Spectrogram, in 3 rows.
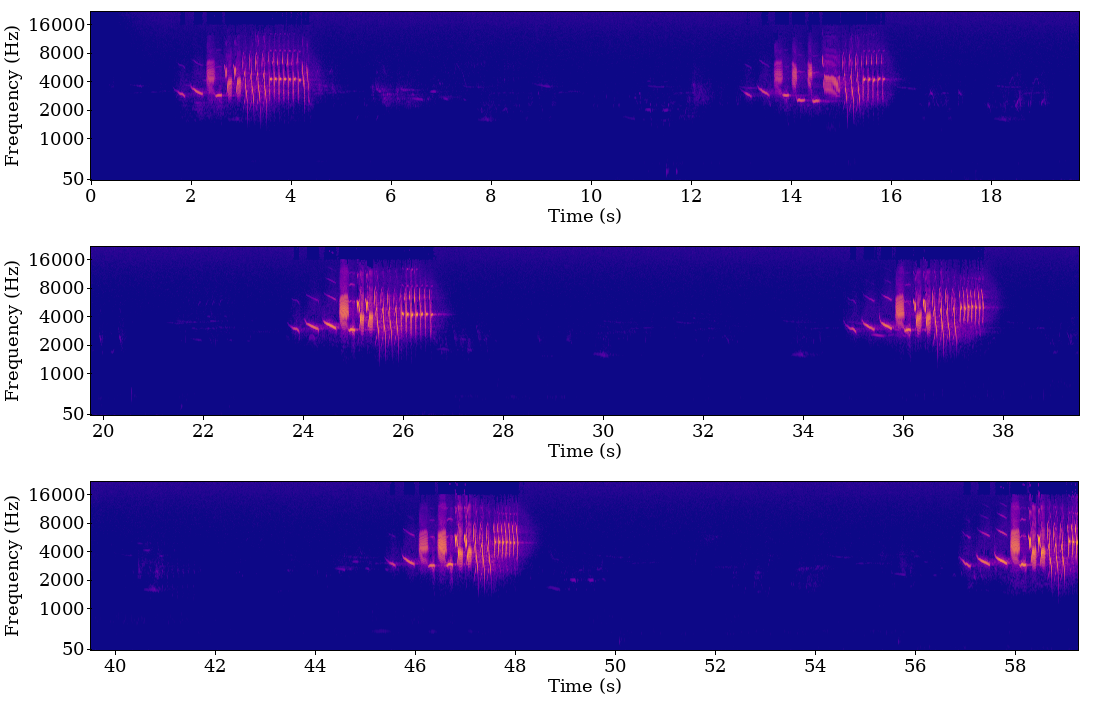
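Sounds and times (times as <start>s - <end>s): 
vesper sparrow calling: 1.8s - 4.4s, 13.4s - 15.9s, 23.8s - 26.6s, 34.9s - 37.6s, 45.5s - 48.1s, 57.0s - 59.2s.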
